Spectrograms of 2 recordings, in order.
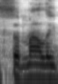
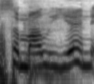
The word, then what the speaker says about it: Somali: Here comes a Somali pirate refugee. Finally, it finally you said it right. It's not Somalian, it's Somali.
